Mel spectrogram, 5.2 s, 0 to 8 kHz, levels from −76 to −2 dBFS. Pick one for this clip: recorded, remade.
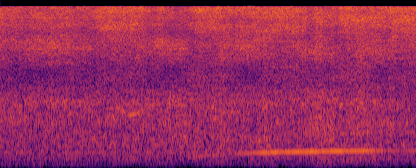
remade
